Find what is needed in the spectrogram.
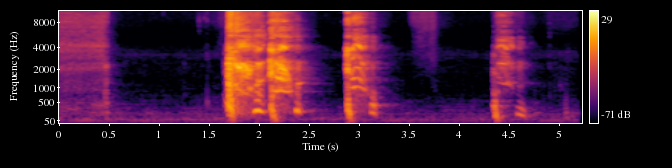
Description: this cough is nonstop...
